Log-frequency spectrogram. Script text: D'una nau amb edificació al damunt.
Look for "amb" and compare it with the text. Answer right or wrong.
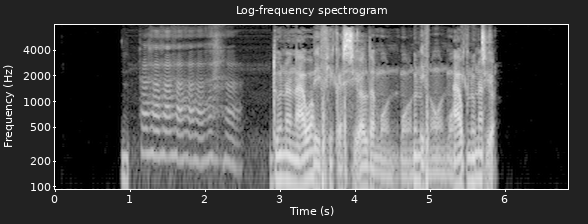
wrong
